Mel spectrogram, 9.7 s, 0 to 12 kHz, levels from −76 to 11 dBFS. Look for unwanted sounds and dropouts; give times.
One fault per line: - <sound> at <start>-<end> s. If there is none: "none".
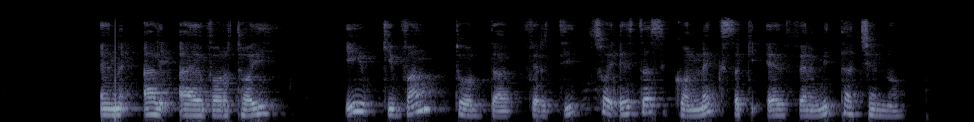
none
